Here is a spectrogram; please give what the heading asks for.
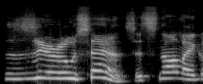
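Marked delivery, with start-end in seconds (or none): none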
